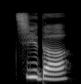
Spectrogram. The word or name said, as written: ji4 de5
